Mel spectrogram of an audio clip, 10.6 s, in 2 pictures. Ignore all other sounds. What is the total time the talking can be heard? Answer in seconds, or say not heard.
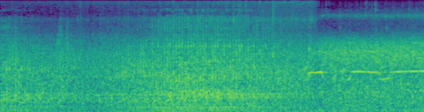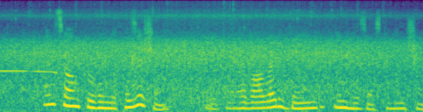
5 s.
